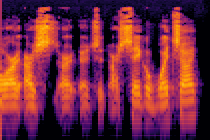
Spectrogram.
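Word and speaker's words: Arcega-Whiteside: We know our Sega Whiteside, that's the correct pronunciation.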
